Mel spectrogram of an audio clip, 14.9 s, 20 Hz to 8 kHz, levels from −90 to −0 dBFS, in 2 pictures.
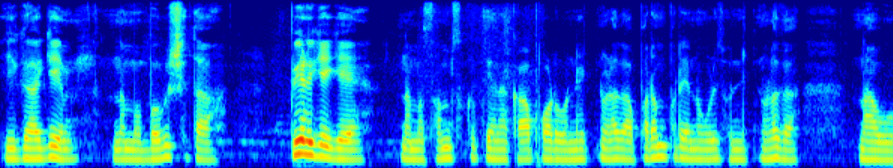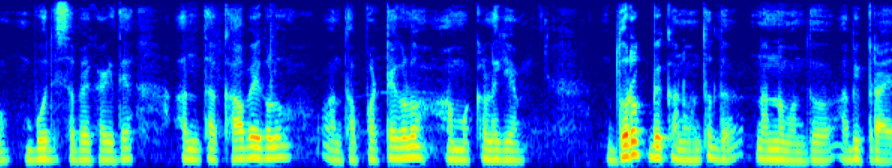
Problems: none marked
